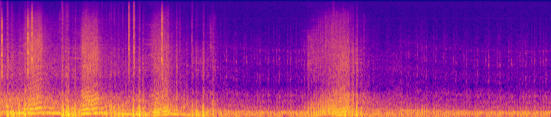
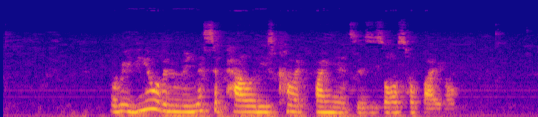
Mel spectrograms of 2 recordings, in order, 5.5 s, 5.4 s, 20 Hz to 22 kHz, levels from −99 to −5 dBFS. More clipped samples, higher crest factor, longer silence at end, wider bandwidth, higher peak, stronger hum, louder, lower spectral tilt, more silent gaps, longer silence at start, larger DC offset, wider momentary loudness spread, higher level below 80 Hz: neither; about the same, 18 dB vs 20 dB; second, 0 s vs 0.85 s; first, 18 kHz vs 8 kHz; first, 0 dBFS vs -4 dBFS; neither; first, -19 LUFS vs -23 LUFS; about the same, -7 dB/octave vs -8 dB/octave; neither; second, 0 s vs 1.1 s; neither; about the same, 14 LU vs 12 LU; first, -30 dBFS vs -44 dBFS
